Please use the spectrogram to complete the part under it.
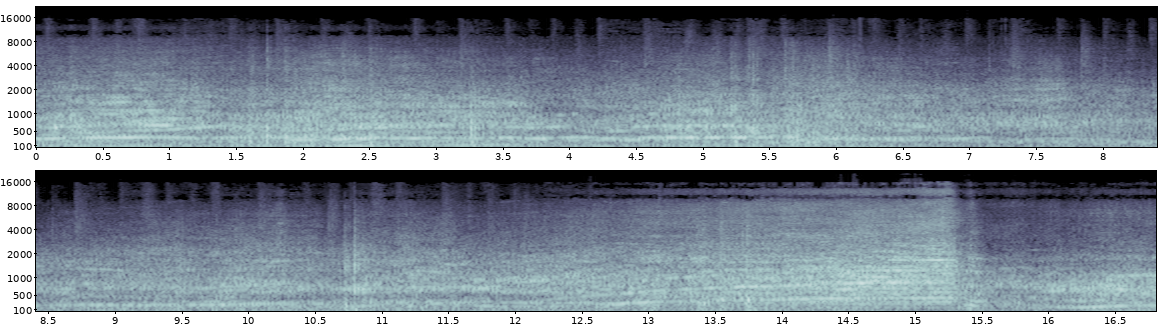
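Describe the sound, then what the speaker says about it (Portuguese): Race car from a Subaru BRZ project driving laps on a track to warm its tires, engine note rising and falling continuously with sweeping pitch changes as it passes, loud and steady throughout with faint voices in the background. "Aqui tem uns vídeos de passada, de umas passadas minhas aqui, aquecendo o pneu."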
